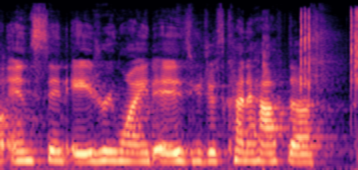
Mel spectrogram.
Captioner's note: click, click, click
